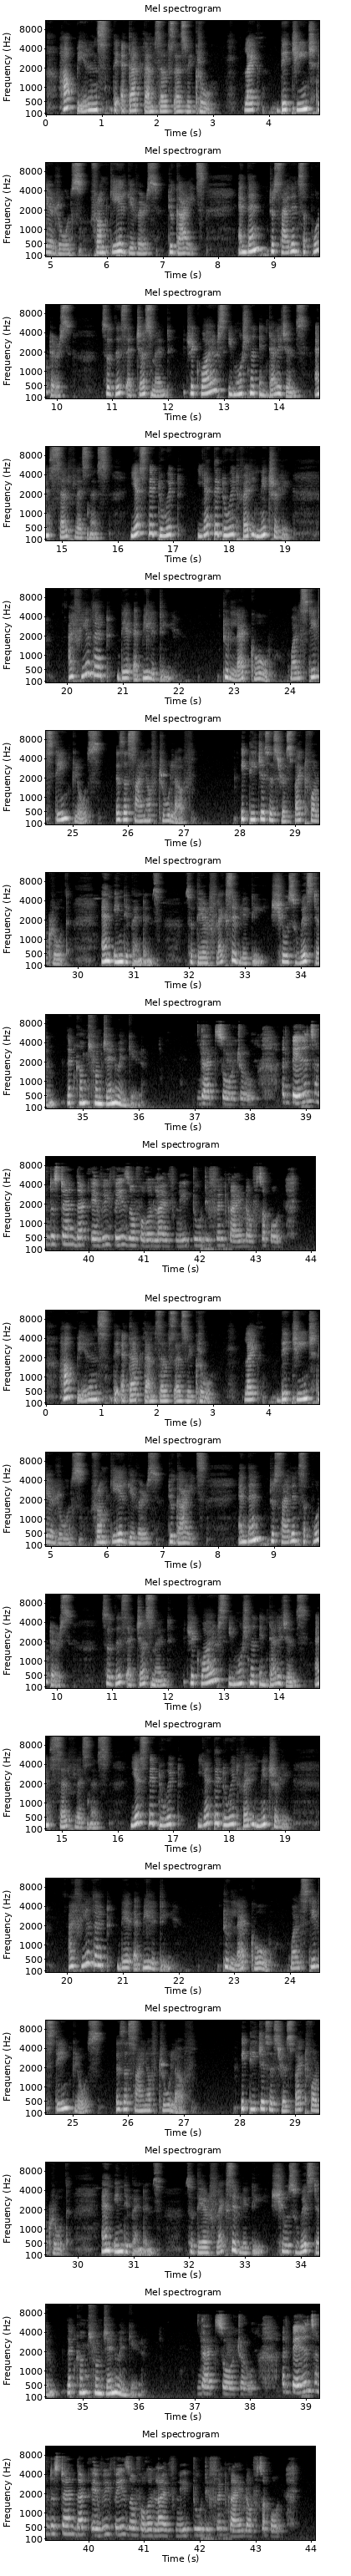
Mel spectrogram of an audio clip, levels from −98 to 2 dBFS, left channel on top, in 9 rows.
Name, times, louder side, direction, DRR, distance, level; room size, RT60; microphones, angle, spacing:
voice 1, 0.0-2.9 3.6-3.7 4.1-7.7 8.4-10.2 10.8-12.0 12.3-15.8 16.2-17.0 17.4-19.1 20.0-20.6 20.9-21.9 22.8-23.6 24.0-25.5 25.8-27.0 28.2-29.7 30.1-31.4 31.9-34.5 34.9-35.9, left 2 dB, 45° left, 1.2 m, -25 dB
voice 2, 37.0-43.7, left 1 dB, 60° left, 3.9 m, -30 dB
7.7 x 5.0 x 2.9 m
head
